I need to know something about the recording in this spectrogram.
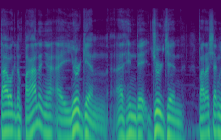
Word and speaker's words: Jürgen: Itong pangalan ni Jürgen maraming mga media nagkakamali dito, hindi nila ma-pronounce ng tama. Pati ang spelling kasi nito Jurgen. So ang pinopronounce sila as Jürgen. Pero alam nyo mga kaibigan, sa Europe, yung letter J, ang pronunciation nila dyan ay letter Y. So instead na J, magiging Y yan.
